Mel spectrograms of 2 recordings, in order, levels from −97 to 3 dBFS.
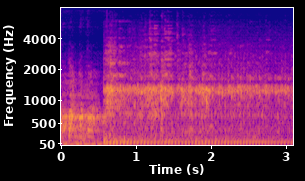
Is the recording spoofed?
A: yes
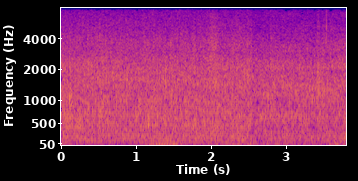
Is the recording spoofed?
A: no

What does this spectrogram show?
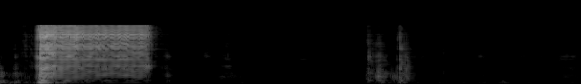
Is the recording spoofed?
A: yes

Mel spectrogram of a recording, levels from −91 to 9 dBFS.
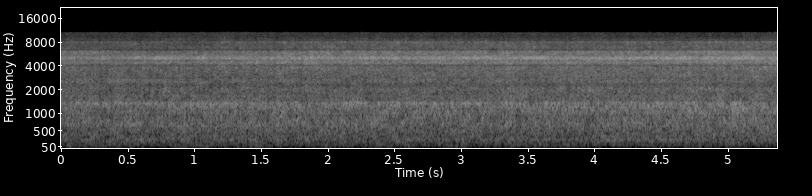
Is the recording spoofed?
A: yes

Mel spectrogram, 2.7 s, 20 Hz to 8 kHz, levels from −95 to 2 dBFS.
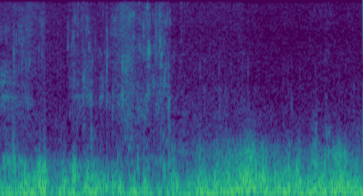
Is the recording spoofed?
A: no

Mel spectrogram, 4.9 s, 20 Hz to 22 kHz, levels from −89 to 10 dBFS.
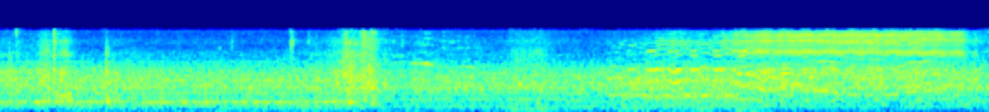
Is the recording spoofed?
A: no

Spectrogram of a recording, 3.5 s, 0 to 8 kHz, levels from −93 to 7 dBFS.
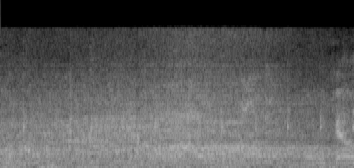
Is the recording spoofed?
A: yes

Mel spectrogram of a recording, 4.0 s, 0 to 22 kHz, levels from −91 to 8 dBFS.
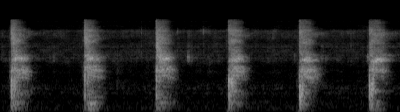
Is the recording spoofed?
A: yes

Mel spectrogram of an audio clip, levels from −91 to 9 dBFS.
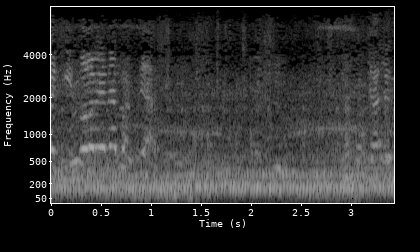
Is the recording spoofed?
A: no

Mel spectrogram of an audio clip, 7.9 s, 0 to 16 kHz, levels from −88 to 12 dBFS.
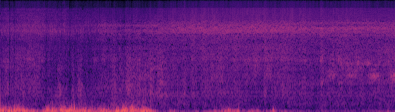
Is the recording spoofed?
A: yes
